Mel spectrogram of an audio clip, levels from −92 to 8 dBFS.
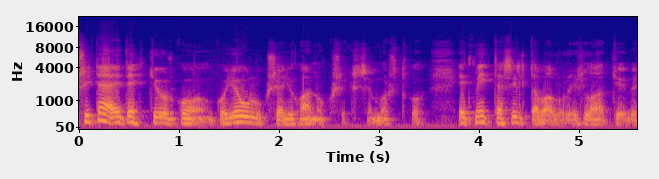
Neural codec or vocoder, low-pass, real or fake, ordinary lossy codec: vocoder, 48 kHz, 128 mel bands, Vocos; 19.8 kHz; fake; none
